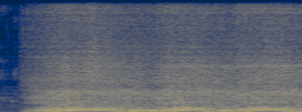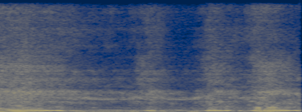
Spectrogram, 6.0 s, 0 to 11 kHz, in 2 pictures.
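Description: A Hero BS6 motorcycle, a Glamour or Passion Pro blowing white smoke from oil in the silencer, is revved up and down with the throttle. The engine climbs and falls in several close, loud surges.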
